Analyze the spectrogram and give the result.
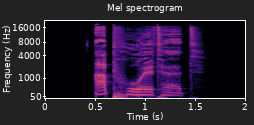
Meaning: inflection of abholen: 1. second-person plural dependent preterite 2. second-person plural dependent subjunctive II
- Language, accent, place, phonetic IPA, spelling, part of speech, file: German, Germany, Berlin, [ˈapˌhoːltət], abholtet, verb, De-abholtet.ogg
